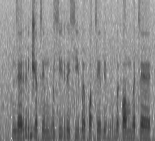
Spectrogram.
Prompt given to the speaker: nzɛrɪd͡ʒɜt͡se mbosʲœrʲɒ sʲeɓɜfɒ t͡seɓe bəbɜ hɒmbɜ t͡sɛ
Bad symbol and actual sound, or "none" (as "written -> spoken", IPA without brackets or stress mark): h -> ʔ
